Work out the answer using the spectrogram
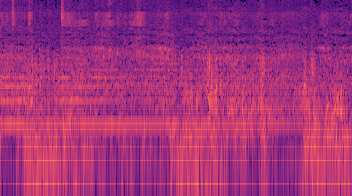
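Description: Express-train passenger coaches passing close by at speed, wheels running over the rails with scattered clicks. A steady hum with overtones continues under it and cuts off about six seconds in.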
